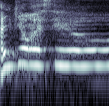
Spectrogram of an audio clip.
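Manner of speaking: high, slow, sweet and polite voice.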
